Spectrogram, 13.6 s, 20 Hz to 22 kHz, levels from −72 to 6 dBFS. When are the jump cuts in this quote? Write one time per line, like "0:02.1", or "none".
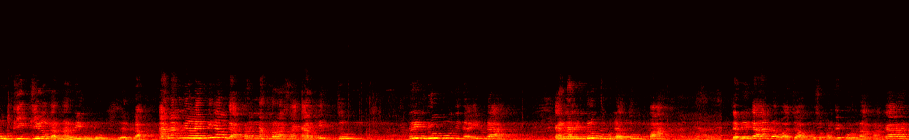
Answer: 0:02.0
0:10.8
